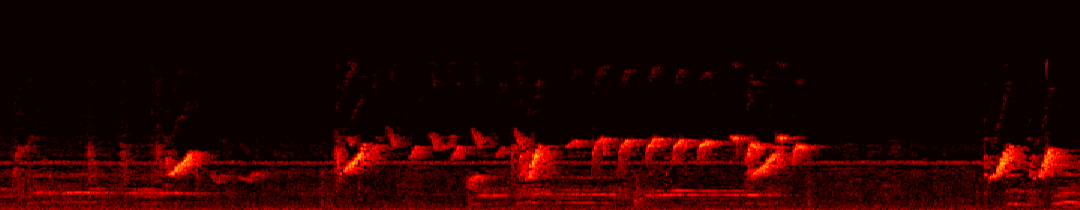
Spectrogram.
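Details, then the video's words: Flowerpecker morning song: bursts of bright, high, rising and falling chirps in quick clusters, mixed with lower whistled notes from other birds, then a final pair of sharp chirps. "Chim Sâu Hót"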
